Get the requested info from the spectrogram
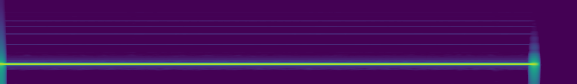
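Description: Broadcast line-up reference tone played with colour bars: one pure, steady beep held without change, cutting off suddenly at the end.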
